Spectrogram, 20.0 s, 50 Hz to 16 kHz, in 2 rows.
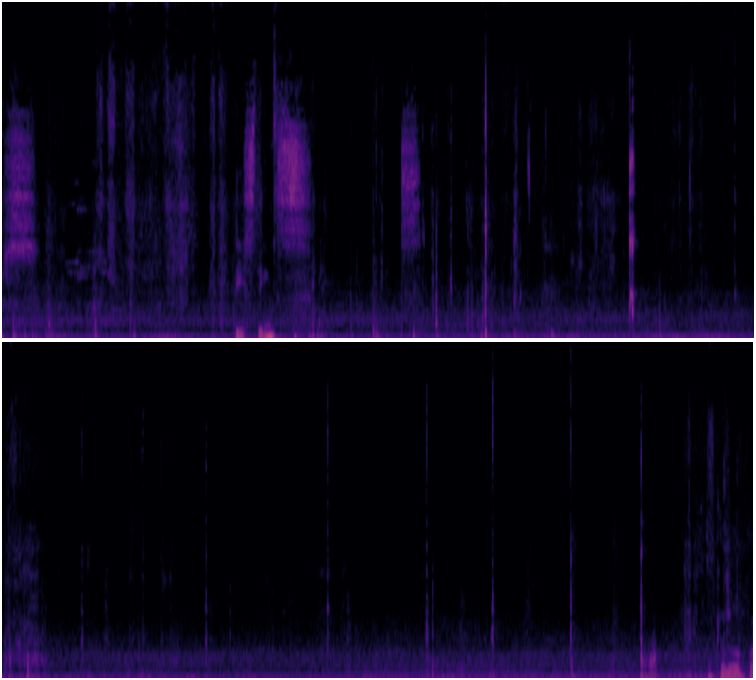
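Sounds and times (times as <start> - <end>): paper rustling: 0.0 - 13.8, 18.5 - 20.0.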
